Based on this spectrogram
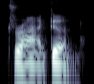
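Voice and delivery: "Dragon" in two distinct beats; syllable by syllable. Shown as a demonstration. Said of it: "that sounds like two".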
